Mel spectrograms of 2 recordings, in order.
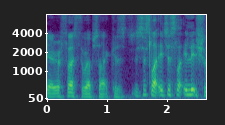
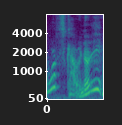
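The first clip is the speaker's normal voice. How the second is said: silly high voice. Pretend. High mock reaction.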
